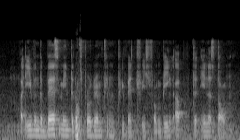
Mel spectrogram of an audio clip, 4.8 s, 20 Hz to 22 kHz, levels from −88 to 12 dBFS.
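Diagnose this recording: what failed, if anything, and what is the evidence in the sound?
The codec stage failed: a corrupt frame was decoded twice, as a loud error at 1.51–1.62 s and a faint one at 3.79–3.87 s. Each spans a handful of frames. Flipped bits misplaced spectral energy; unlike packet loss, the decoder played the damaged frames anyway.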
